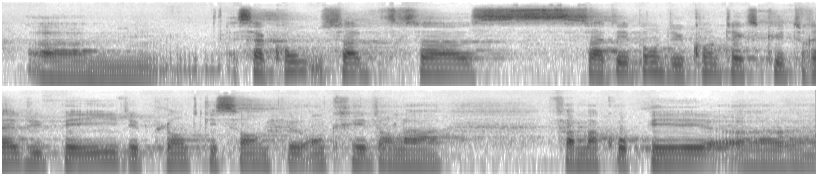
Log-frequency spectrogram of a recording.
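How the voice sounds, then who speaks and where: With a German accent, a man talks at a medium pitch and fairly even intonation, with noticeable background noise and audible room echo. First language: German (speaking French). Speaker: psychiatrist. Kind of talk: lecture Q&A. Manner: halting, many repetitions.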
